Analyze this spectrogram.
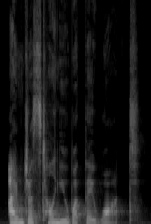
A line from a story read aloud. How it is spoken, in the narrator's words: I said evenly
